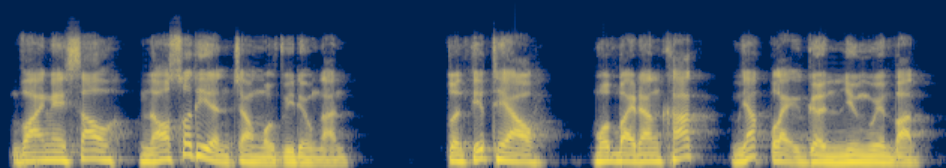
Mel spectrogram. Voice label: narration; Vi Sao Ban De Tin Mot Dieu Khi Nghe No Lap Lai Nhieu Lan; StickerMan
